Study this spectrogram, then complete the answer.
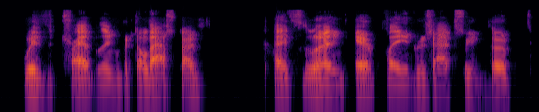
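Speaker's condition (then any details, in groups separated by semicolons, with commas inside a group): Duchenne muscular dystrophy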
